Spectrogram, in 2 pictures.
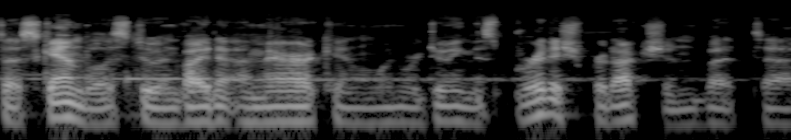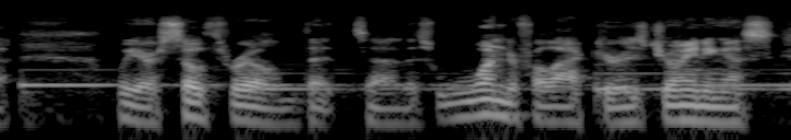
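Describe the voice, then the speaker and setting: A man with a fairly low voice acts as host, speaking casually and with playful wryness. Music plays clearly behind his introductions and banter. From Canada. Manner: jovial, playfully wry.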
